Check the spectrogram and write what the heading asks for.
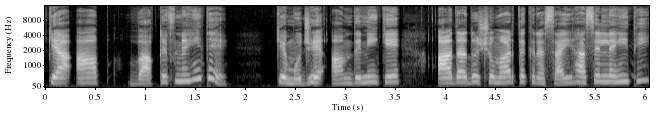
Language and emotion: Urdu, surprised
